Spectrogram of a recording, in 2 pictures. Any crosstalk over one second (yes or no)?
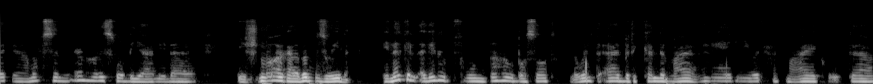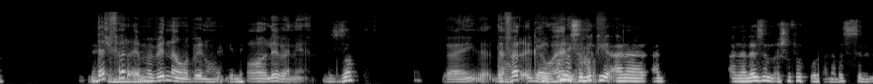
yes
